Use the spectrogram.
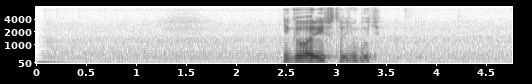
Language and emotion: Russian, neutral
